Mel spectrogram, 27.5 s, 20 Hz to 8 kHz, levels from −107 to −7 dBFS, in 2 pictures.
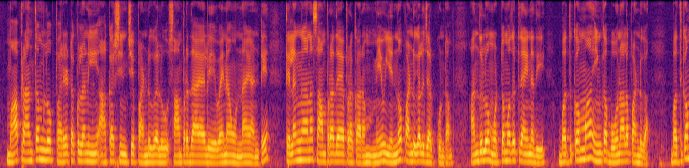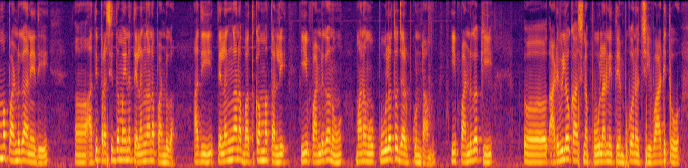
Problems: none marked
